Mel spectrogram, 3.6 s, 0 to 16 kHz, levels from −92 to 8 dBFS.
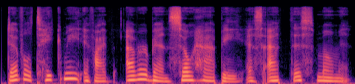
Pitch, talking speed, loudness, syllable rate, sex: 165 Hz, 220 wpm, -19 LUFS, 5.5 syllables/s, female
